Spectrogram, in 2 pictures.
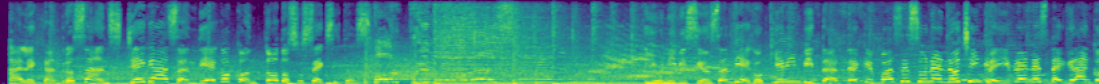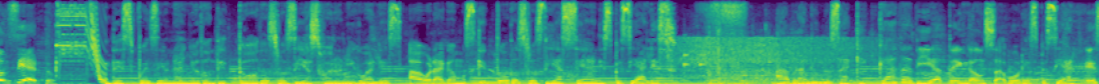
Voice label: spanish female voices

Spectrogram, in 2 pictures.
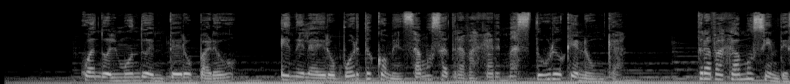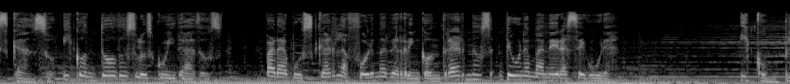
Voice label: spanish, spanish female voices

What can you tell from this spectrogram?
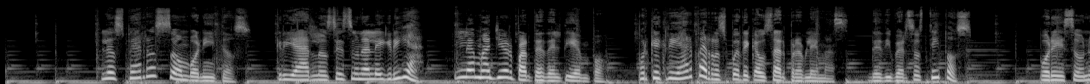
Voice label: spanish, spanish female voices

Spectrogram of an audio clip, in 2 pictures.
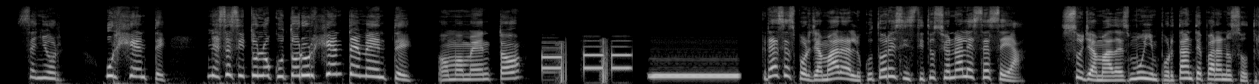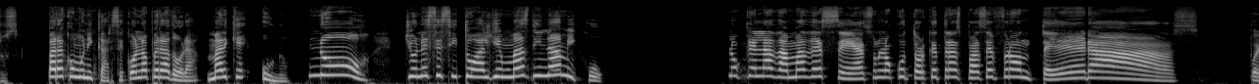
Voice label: spanish female voices

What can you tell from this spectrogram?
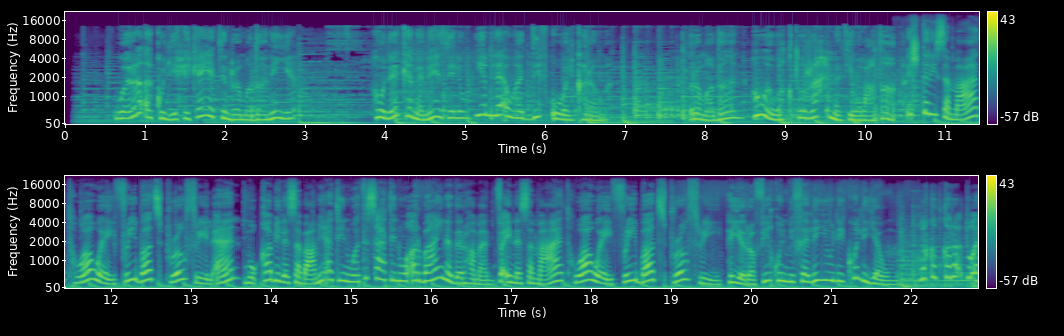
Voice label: arabic, arabic female voices

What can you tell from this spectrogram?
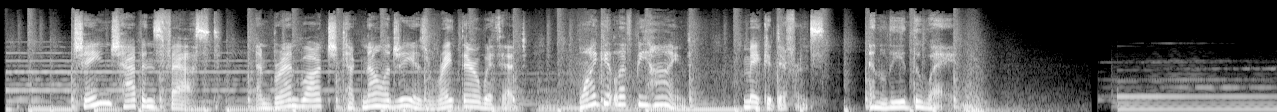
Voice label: english female voices american accent

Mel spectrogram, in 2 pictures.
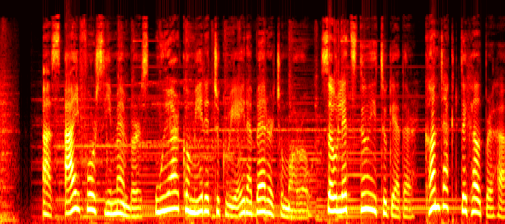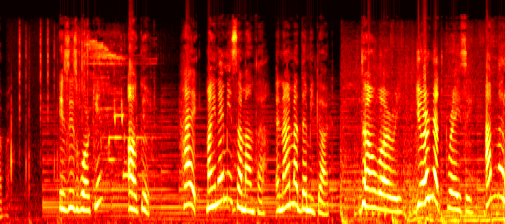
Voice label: english, english female voices mexican accent

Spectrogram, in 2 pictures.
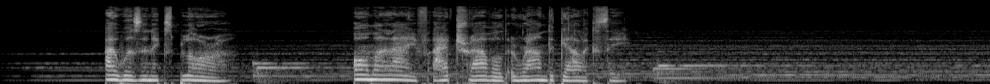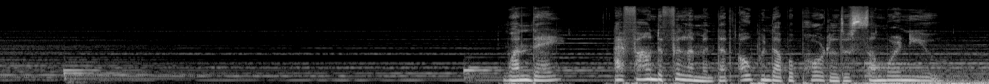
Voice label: english female voices german accent

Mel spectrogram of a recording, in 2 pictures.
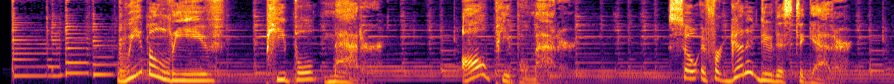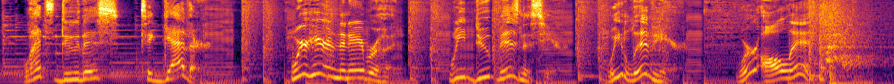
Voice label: english male voices american accent

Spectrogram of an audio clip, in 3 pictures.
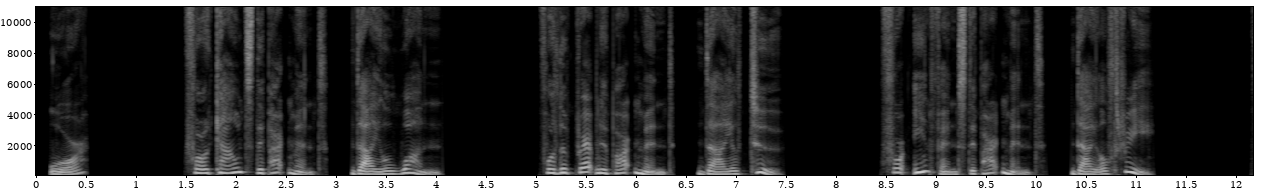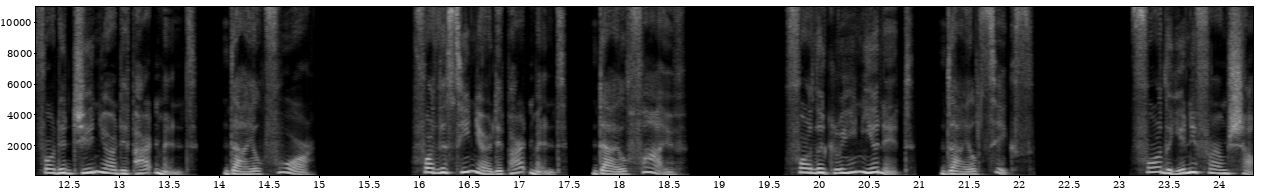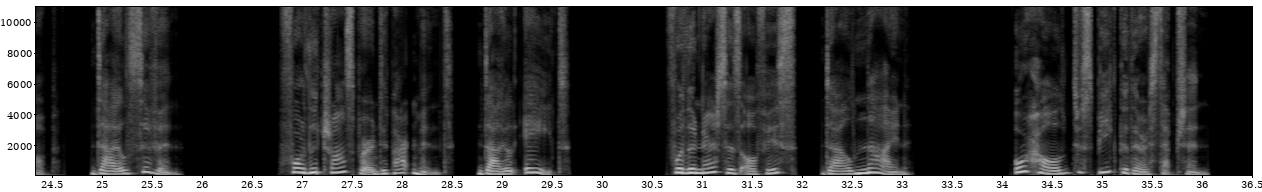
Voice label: english ivr, english female voices arabic accent

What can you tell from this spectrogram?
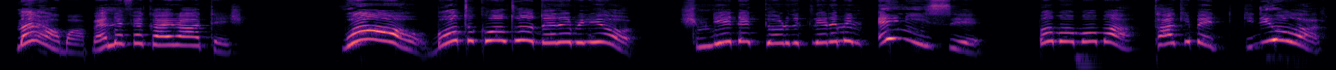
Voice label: turkish child voices

